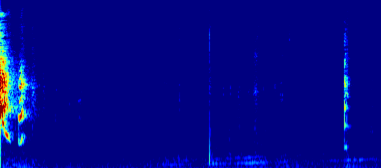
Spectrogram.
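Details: A Shiba Inu that wants to get hold of a net gives two quick, sharp yelping barks, then falls quiet apart from faint clicks.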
